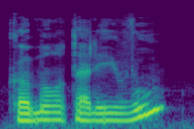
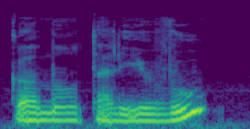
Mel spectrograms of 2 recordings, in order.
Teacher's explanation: it's a question, so raise a little bit your voice at the end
